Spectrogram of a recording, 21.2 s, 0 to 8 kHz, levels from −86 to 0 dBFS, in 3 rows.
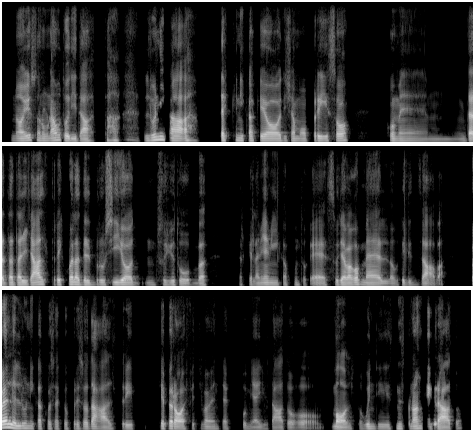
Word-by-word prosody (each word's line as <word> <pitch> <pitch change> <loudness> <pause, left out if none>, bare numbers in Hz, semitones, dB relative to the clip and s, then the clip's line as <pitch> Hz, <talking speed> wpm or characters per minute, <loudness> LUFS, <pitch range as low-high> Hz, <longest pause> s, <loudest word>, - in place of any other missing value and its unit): No, 120 -1 0
io 125 +3 +3
sono 130 -3 -6
un 120 +1 -6
autodidatta. 115 -3 -1 0.3
L'unica 125 -4 +3 0.3
tecnica 125 -2 -1
che 120 0 0
ho 110 0 +5
diciamo, 110 0 -5
preso 115 +3 0 0.5
come 105 -2 -7
mhmm, 100 0 -19
da 100 - +7
da 105 - +2
dagli 105 +1 +1
altri, 125 +1 +4
è - - -25
quella 130 -2 +4
del 110 -2 -1
brusio, 110 -1 0
mhmm, 105 0 -19
su 110 - -14
YouTube 95 -3 -4 0.4
perché - - -15
la 100 -1 -9
mia 110 +2 -2
amica, 105 -3 -6
appunto 105 +3 -19
che - - -4
studiava 105 -2 +2
con 120 +3 +2
me 105 -2 0
lo 95 -1 -8
utilizzava. 100 +1 -5 0.4
Quella 180 0 +9
è 140 - +6
l'unica 130 -3 -3
cosa 115 -1 -11
che 110 - -16
ho - - -11
preso 110 0 -7
da 115 -3 0
altri 100 +2 -5 0.4
che 130 - -3
però 125 -4 +5
effettivamente 105 0 -11
ecco, 100 0 -18
mi 100 -1 -16
ha - - -8
aiutato 95 -2 -10
molto, 100 0 +1
quindi 110 -1 -7
ne 120 -1 -7
sono 120 0 +1
anche 120 -2 0
grato. 100 +6 +3
110 Hz, 160 wpm, -25 LUFS, 100-120 Hz, 0.5 s, Quella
